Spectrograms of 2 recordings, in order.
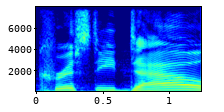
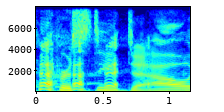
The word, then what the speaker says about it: Kristie Dowe: to Commander echo's guest of honor we have Christy da with us is that am I pronouncing that correctly yes you are pronouncing it correctly simplest name ever Christy da yeah she has she has three titles you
